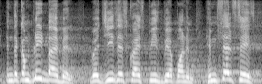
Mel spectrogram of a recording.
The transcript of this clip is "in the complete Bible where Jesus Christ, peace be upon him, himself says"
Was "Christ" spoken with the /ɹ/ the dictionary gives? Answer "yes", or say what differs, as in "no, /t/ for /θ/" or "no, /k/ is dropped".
yes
